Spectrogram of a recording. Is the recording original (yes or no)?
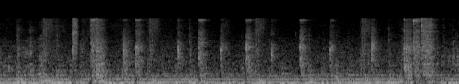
yes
